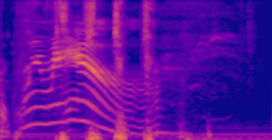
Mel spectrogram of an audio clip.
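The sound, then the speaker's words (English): A person does a drawn-out, rising-then-falling meow imitating a cat, loud, followed by a few soft clicks and breaths in the quiet moments after. “That's exactly how a cat sounds.”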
